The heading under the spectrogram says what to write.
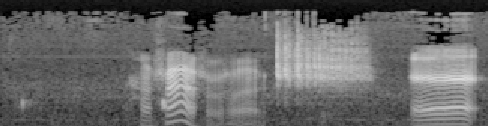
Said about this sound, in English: Can someone make up Cthulhu Mythos roll for Dr. Kafar? Oh, wait, no, I've got two dice.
